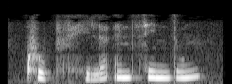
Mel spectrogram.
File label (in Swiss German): "kopfhehleentzindung", Bas Rhin; medecine; sinusite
